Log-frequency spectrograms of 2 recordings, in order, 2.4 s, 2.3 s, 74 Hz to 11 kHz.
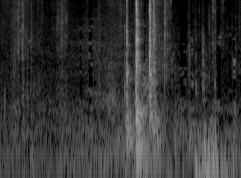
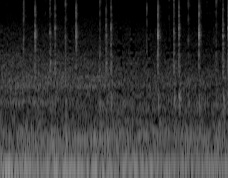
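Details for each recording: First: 2005 Mercedes G500 G-wagon power headrest, previously intermittent with the relay clicking but no movement, after contacts were treated with dielectric grease. After handling noise, the small motor whirs in short even bursts with a steady chime: headrest now working normally. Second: 2005 Mercedes G500 G-wagon power headrest: sharp relay clicks each time the button is pressed, but the headrest doesn't move and there's no motor hum. Owner suspects a stuck, rarely used headrest unit needing lubrication, or a stuck motor from carbon dust or a bad connection.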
